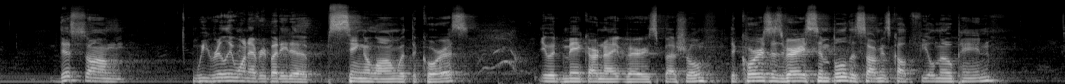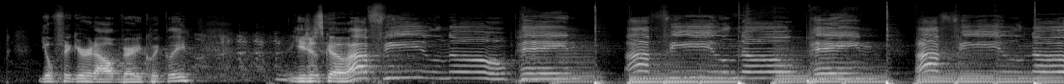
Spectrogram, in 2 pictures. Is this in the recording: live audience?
yes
